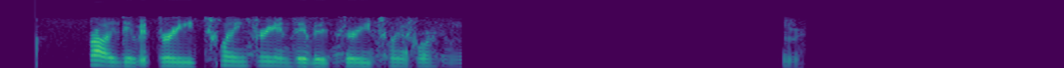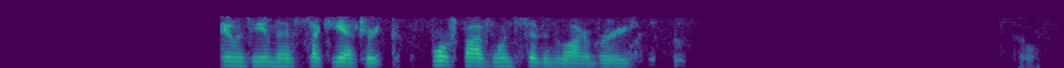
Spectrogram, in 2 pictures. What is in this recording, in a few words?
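Police Northeast District Dispatch, p25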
